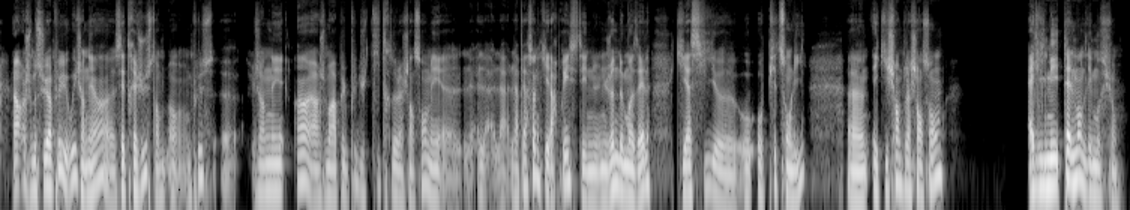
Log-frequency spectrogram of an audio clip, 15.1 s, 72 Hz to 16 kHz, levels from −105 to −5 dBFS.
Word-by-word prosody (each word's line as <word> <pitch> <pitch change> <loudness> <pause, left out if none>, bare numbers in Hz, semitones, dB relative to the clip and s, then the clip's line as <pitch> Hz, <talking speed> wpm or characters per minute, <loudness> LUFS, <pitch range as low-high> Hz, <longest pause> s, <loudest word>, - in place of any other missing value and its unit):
Alors, 130 +3 0
je 125 - -6
me 125 - +1
souviens 135 +3 +4
plus, 155 +5 +1
oui, 165 +5 0
j'en 110 -9 0
ai - - +3
un, 135 - 0
heu, - - -4
c'est 110 +5 -1
très 120 - 0
juste, 170 - -3
en 105 - -5
en 115 0 -8
plus, 165 +8 -6
heu, - - -11 0.3
j'en 115 +3 -2
ai 120 0 +1
un. 155 +1 +1
Alors 105 -6 -1
je 100 - -12
me 105 - -1
rappelle 105 +1 -2
plus 150 - -12
du 110 -4 -11
titre 125 +1 -16
de - - -1
la 100 - -4
chanson, 105 +9 -5
mais, 105 -6 -2
heu, 85 - -12 0.2
la - - -9
la - - -10
la 105 - -5
personne 135 - -1
qui - - 0
l'a - - +3
repris 145 +2 0
c'était 105 -9 -4
une 100 - +1
une 100 +1 +1
jeune 130 +6 +4
demoiselle, 115 +2 +3 0.3
qui 115 - -2
est - - +6
assise, 130 +3 -3
heu, 95 -5 -1
au 110 0 -5
au 115 - -2
pied 145 - -7
de - - -10
son 105 -3 +2
lit, 155 - -1 0.6
heu, 95 0 +4
et 120 - -1
qui 120 - -6
chante 140 +1 +1
la 125 - 0
chanson 135 +9 0 1.1
elle 125 +3 +4
y 130 0 +6
met 135 0 +9
tellement 165 0 +6
de 125 - 0
l'émotion. 105 -6 -2
120 Hz, 265 wpm, -25 LUFS, 105-135 Hz, 1.1 s, met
